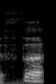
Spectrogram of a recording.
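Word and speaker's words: phở: It's spelled P-H-O, and it's actually pronounced pho.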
